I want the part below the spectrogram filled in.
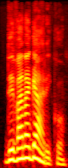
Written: devanagarico

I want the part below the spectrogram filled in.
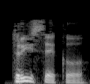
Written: trisecare

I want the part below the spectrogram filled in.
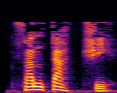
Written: Fantacci

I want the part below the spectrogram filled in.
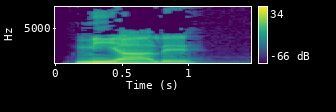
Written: Miale

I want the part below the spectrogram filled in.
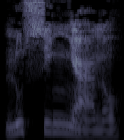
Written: lussignano

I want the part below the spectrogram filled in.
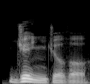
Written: gengiovo

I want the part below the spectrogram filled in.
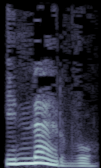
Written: innervare

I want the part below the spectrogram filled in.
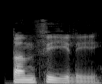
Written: Pamphili

